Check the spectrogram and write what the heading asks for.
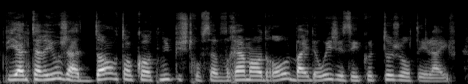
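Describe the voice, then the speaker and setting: A woman's voice: mid-range voice, brisk, warm tone. A woman with a Québécois French accent ranting angrily as a guest on a live stream, swearing often. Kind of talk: angry live-stream rant.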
